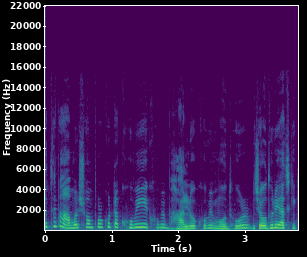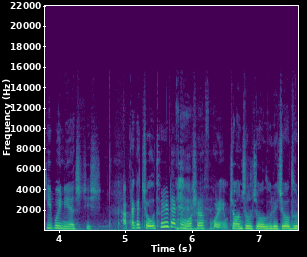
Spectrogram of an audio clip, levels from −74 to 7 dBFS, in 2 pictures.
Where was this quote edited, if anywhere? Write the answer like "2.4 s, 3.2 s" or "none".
3.1 s, 6.5 s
